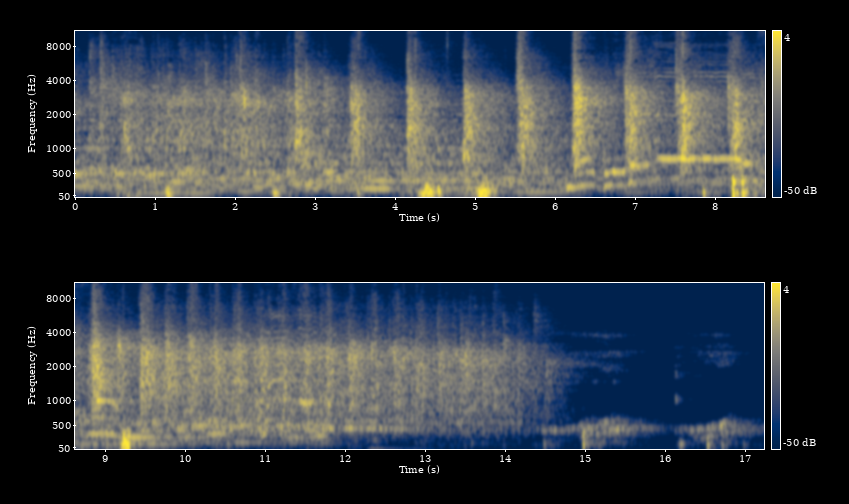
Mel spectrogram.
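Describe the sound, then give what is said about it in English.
An audience claps for the Lord after a prayer, together in a dense, sustained burst for about fourteen seconds, with louder rhythmic claps standing out, before the applause dies away and a voice briefly follows. “Give the Lord a big clap,”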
